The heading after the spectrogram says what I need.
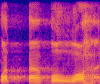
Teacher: lam jalalah yang didahului duma, kita baca tafkhim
